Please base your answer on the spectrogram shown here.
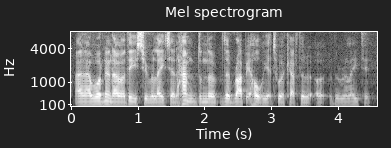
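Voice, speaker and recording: Fairly low in pitch and a little mellow, the man speaks quickly in a level tone. He's a guest speaker with a faint Scouse accent, giving an informal, rambling, jokey live talk in a room and asking his audience questions.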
